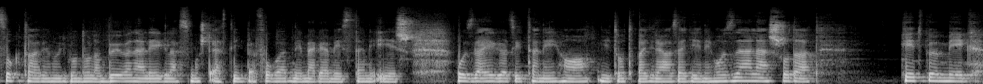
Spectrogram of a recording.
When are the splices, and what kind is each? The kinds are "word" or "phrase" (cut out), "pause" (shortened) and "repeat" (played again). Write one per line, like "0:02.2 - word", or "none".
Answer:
none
